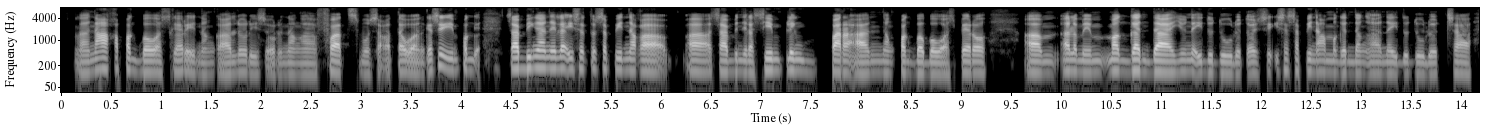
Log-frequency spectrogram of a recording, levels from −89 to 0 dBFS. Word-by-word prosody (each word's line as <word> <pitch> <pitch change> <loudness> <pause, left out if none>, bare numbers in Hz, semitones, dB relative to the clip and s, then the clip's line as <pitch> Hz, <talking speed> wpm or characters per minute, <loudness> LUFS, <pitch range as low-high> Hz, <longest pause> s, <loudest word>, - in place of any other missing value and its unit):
nakakapagbawas 145 -2 0
ka 140 -1 -3
rin - - -2
ng 120 - -9
calories 120 -1 -4
or 115 - -8
ng 115 -1 -8
fats 130 - +1
mo 125 - -8
sa - - -6
katawan. - - -2
Kasi, 155 +2 +3
'pag 150 - -6 0.3
sabi 165 +1 +4
nga 175 - +7
nila, 170 0 +2
"Isa 165 +1 -3
ito - - -8
sa 165 0 -4
pinaka 150 - +2 0.2
ah," 140 -1 +3
sabi 140 0 +1
nila 135 -1 0
"...simpleng 150 -2 -2 0.2
paraan 135 -2 +5
ng 130 - -6
pagbabawas." 125 -2 -2
Pero, 130 -1 0 0.4
um, 130 -1 +3
alam 145 -1 +2
mo 135 - +2 0.3
maganda 140 -1 +7
yong 140 +2 -8
naidudulot 125 -1 -6
o 125 - -2
isa 150 +5 -6
sa 145 - -5
pinakamagandang 135 -3 -3 0.2
naidudulot 125 -1 -6
sa 125 -2 -2
135 Hz, 170 wpm, -25 LUFS, 125-145 Hz, 0.4 s, nga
